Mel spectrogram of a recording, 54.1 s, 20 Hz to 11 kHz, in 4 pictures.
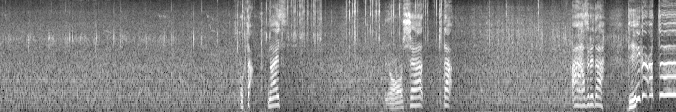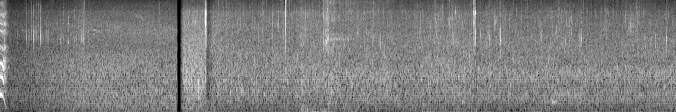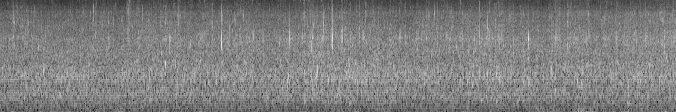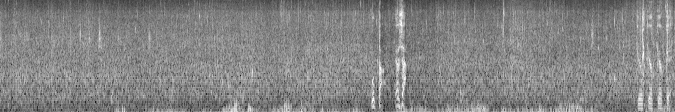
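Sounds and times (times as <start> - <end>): river water flowing: 0.0 - 54.0
faint ticks: 0.5 - 11.4.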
